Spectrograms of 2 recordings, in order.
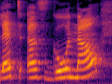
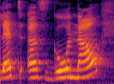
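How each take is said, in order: First: Let us is said as two full words. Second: Let us is said as two full words.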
